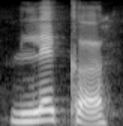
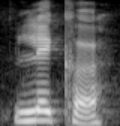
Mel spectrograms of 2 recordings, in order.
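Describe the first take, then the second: The two takes are said the same way.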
